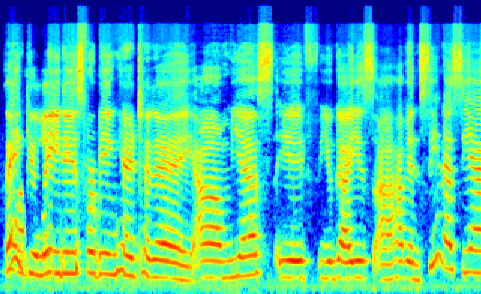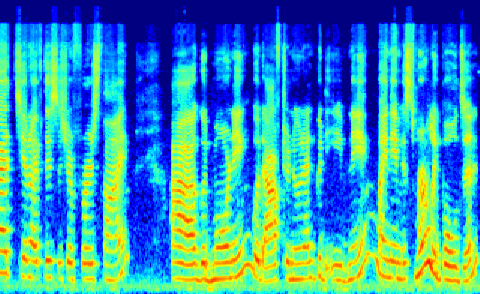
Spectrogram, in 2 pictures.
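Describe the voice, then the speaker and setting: A woman's voice: a little high, expressive, measured pace. Woman, friendly chat. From Philippines. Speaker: co-host. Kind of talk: casual online chat.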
